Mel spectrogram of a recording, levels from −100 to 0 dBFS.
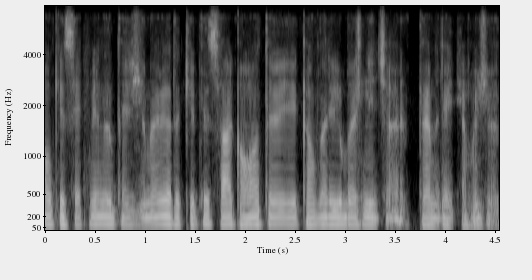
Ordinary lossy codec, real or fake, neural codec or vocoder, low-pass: Opus, 32 kbps; fake; codec, 44.1 kHz, 1.7 kbps, Pupu-Codec; 7.2 kHz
